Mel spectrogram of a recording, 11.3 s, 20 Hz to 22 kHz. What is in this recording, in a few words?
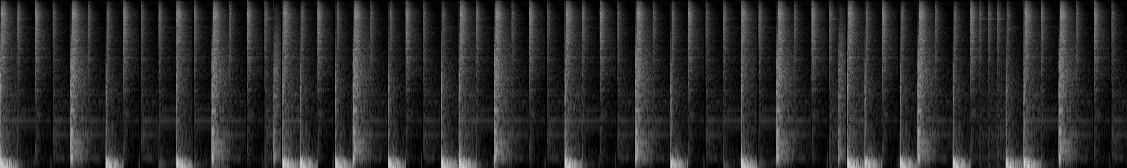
Live Breaks, 85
